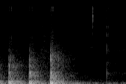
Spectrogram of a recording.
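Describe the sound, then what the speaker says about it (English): Three firm, evenly spaced knocks land on a door, loud and close, followed by two fainter taps as the sound dies away. "President Truman gets a knock on his door"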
